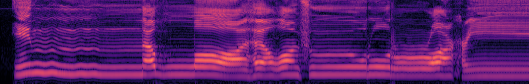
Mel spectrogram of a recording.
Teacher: idğamı bila gunne uygulamasını yaptığımızda bakınız hem kolaylaştıracak hem de güzelleştirecek ra harfini şeddeli ymiş gibi okuyoruz · sonra lam veya ra harfi gelirse idğamı bila gunne gerçekleştirilir yapılır burada nun ve tenvin seslerini iptal ediyoruz ve şeddeli ymiş gibi harfi lam veya ra harfini şeddeli demiş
